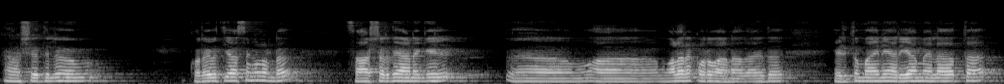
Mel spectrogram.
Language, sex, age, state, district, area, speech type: Malayalam, male, 60+, Kerala, Idukki, rural, spontaneous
